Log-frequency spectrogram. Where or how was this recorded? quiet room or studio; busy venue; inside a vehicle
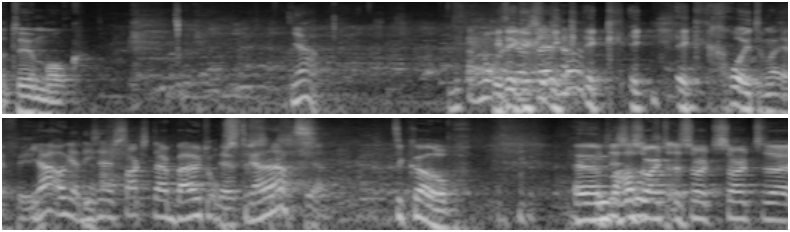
busy venue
